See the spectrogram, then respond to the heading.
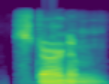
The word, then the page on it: sternum: American English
